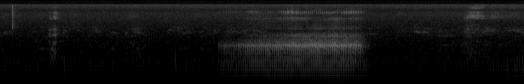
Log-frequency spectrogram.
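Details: A single droning snore lasting about one and a half seconds from a dog in a quiet room; snoring.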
